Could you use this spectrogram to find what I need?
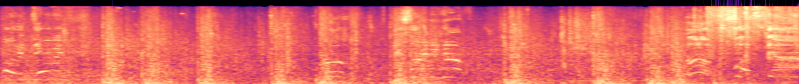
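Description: Explosions boom close by.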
